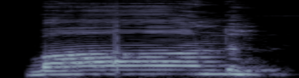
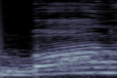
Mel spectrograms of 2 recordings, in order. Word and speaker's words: बांध: तो जब आप इसका उच्चारण करेंगे बांध तो बांध इसके साथ ही बोला जाएगा। ठीक है? ब के साथ यानी कि चंद्रबिंदु भी साथ में ही बोला जाएगा नाक की सहायता से जब ये बनेगा अनुनासिक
